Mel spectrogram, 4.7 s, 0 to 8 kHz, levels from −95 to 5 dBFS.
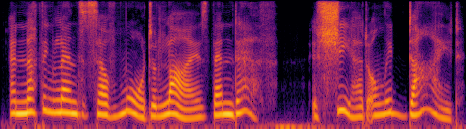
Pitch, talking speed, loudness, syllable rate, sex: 230 Hz, 180 wpm, -16 LUFS, 4.1 syllables/s, female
